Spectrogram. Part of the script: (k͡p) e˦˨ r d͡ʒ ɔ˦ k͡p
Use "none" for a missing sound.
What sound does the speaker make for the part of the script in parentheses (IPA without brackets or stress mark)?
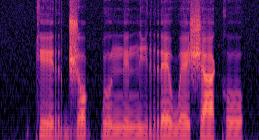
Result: k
